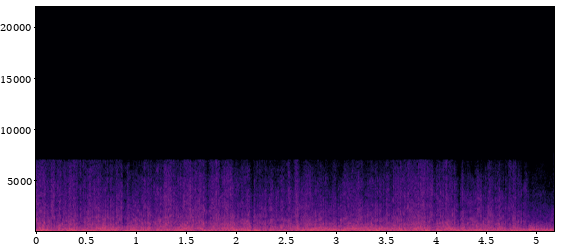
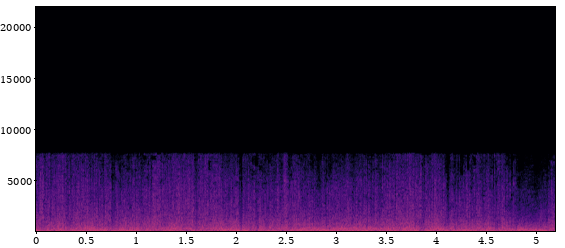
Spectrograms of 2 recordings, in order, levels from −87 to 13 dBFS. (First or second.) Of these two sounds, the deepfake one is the first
